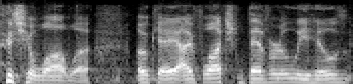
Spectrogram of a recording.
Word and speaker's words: Chihuahua: TTS doesn't know how to say Chahooa. I clearly didn't know how to say it either. Chihuahua.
